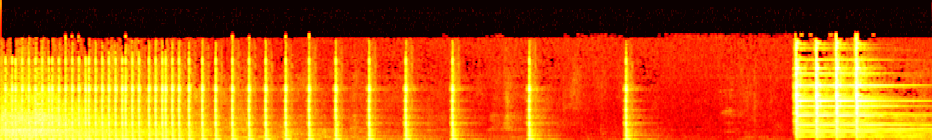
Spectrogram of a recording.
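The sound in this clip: A prize wheel spins with many rapid clicking ticks that gradually slow and spread apart until the wheel stops. A bright, ringing chime follows.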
